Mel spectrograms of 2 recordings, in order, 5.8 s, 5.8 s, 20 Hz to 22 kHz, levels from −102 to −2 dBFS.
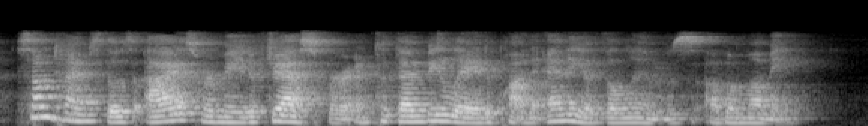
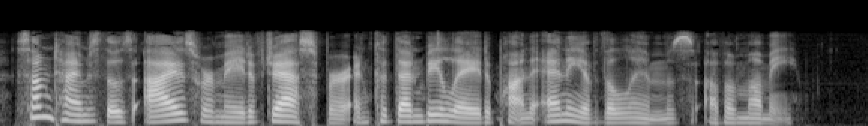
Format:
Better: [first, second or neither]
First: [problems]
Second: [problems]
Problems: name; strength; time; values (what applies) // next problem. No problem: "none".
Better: second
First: room echo; dies away in 0.6 s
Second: none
